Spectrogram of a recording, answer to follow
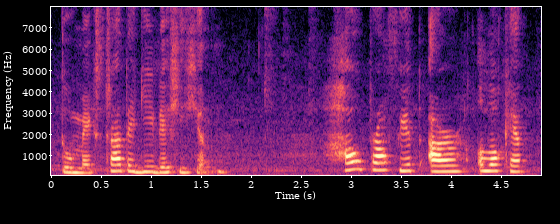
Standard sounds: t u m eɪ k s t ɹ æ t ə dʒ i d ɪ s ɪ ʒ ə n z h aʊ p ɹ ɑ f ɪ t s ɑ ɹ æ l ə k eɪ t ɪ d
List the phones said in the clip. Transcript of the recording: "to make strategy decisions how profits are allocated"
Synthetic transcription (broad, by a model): t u m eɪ k s t ɹ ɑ t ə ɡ i d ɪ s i s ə n h aʊ p ɹ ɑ f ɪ t ɑ ɹ l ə k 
